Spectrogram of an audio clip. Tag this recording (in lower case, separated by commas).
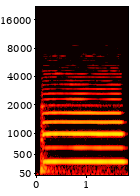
music, bowed string instrument, musical instrument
